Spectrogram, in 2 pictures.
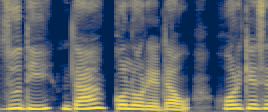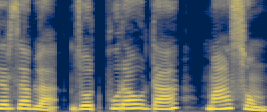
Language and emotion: Bodo, neutral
